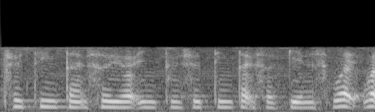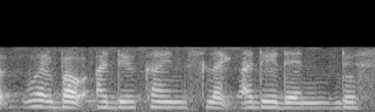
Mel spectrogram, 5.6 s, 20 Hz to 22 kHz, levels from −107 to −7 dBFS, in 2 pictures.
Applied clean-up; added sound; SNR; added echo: none; none; none; none.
